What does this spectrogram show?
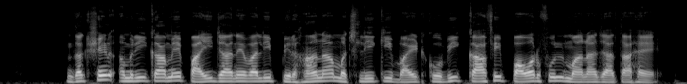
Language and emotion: Hindi, neutral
